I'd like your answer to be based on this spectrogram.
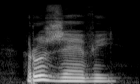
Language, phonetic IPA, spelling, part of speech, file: Ukrainian, [rɔˈʒɛʋei̯], рожевий, adjective, Uk-рожевий.ogg
- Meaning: pink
